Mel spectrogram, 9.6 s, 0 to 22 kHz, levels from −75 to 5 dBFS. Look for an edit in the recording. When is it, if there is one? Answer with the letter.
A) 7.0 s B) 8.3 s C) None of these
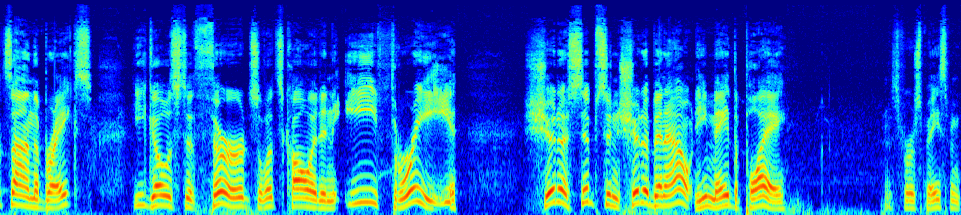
A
